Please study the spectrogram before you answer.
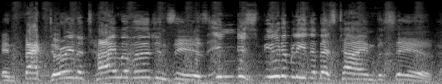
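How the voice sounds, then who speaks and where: A man's voice: extremely high pitch, lively intonation, normal speed. A man playing a slick, opportunistic Old West travelling salesman in an audio drama, with florid, wheedling patter. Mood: eager pitch.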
